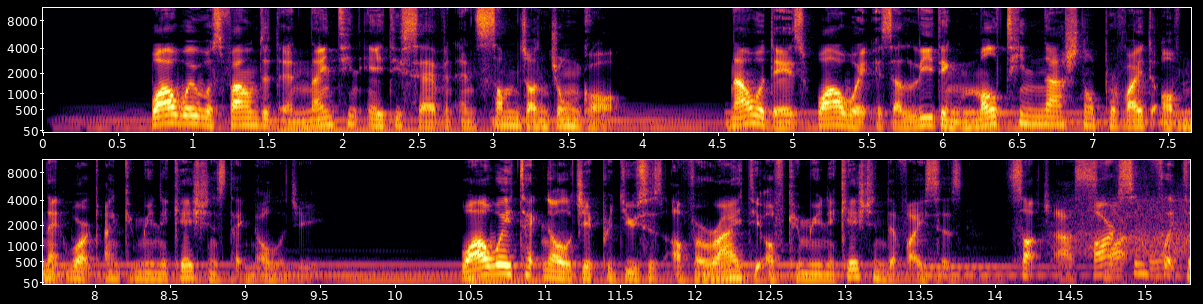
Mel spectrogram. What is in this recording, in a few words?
corporate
